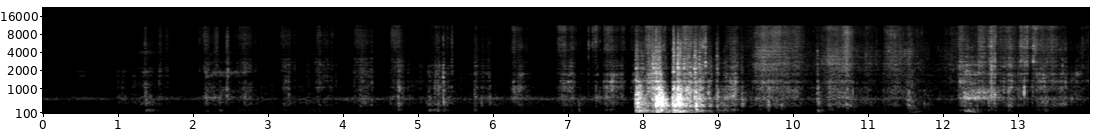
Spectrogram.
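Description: Footsteps crunching on packed snow at a walking pace, about two to three steps a second, growing louder as the walker comes close and loudest from about eight seconds in.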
